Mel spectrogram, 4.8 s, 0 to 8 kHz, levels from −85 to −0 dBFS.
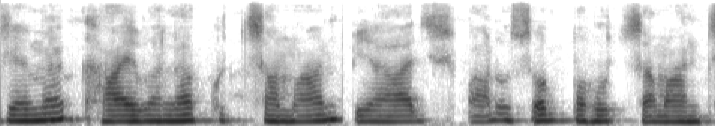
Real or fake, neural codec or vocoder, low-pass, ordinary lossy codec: fake; codec, 24 kHz, 3 kbps, HILCodec; 7.2 kHz; none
